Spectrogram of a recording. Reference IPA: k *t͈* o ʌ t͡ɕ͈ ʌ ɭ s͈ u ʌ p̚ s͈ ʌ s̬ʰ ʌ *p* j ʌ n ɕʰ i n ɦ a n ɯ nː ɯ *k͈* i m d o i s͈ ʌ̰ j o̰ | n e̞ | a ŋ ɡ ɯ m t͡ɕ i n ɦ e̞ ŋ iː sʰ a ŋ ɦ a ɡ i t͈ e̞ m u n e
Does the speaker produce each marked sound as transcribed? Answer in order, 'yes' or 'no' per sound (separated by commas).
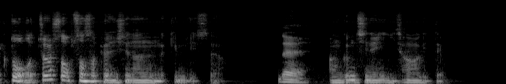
yes, yes, yes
